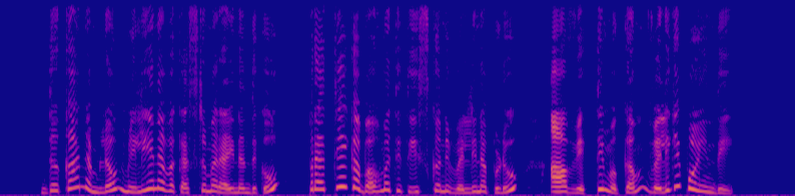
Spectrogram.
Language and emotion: Telugu, happy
